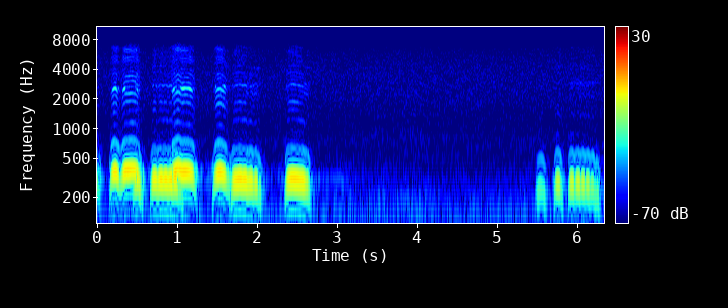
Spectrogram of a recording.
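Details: Great Horned Owl, one of a pair visiting the nest tree on 25 December 2021, filmed by a nest cam: five steady low hoots about half a second apart, a silent stretch, then three fainter, slightly lower hoots.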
